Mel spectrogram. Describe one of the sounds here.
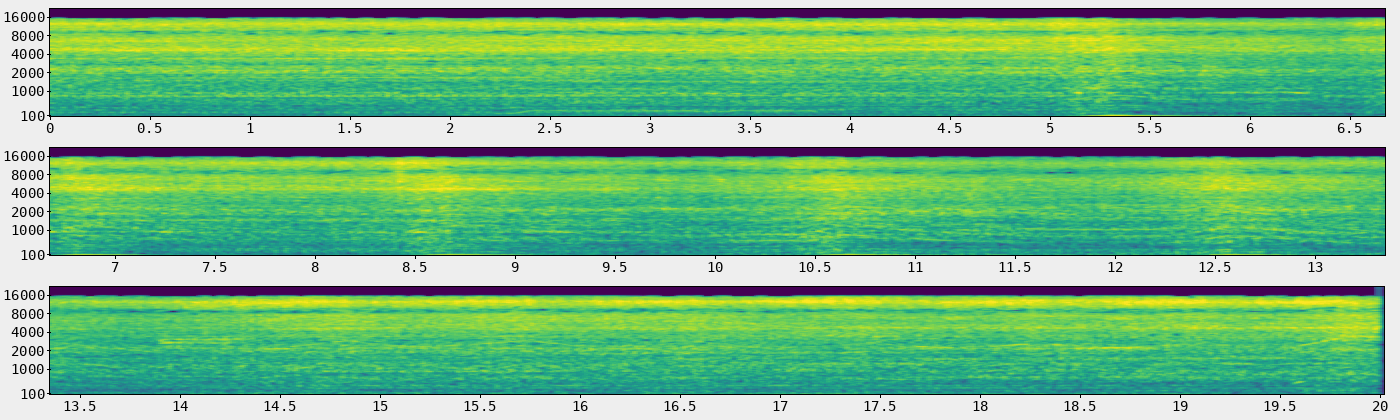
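A car engine idles with a steady hum.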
